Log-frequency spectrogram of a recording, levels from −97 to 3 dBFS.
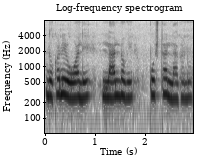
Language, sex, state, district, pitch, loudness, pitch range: Bengali, female, West Bengal, Cooch Behar, 260 Hz, -13 LUFS, 255-275 Hz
